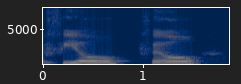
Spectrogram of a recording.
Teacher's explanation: with just the back of my tongue making that dark l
